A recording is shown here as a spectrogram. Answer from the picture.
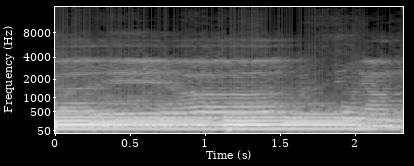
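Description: Solo live performance: a male voice holding long sustained sung notes, moving to a new pitch about a second in, over guitar accompaniment.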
